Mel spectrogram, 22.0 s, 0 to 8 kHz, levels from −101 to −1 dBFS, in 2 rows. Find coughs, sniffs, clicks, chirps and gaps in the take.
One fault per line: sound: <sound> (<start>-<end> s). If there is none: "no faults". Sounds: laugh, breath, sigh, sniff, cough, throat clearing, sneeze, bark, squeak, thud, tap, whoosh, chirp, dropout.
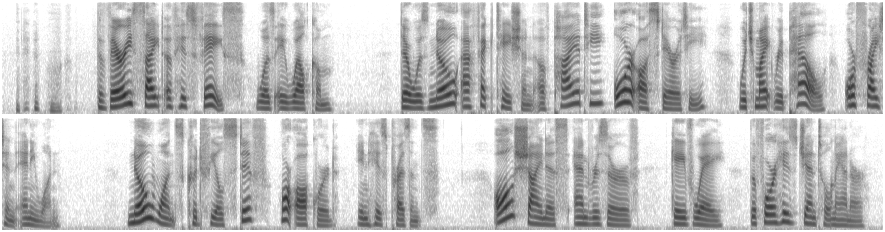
sound: breath (0.2-1.0 s)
